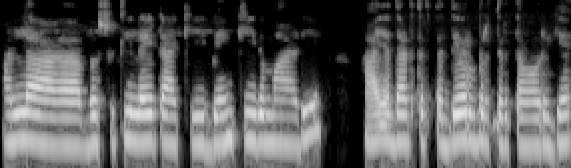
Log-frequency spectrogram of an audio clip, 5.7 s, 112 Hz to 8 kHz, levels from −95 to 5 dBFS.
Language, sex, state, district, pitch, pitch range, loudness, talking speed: Kannada, female, Karnataka, Bellary, 220 Hz, 210-225 Hz, -17 LUFS, 115 wpm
